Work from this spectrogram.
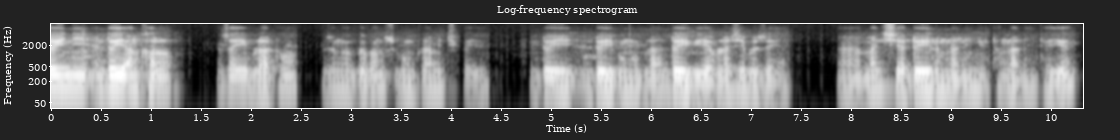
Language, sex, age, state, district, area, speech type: Bodo, male, 18-30, Assam, Udalguri, rural, spontaneous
